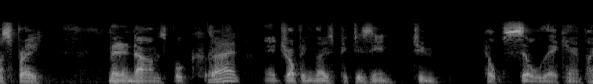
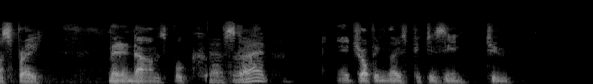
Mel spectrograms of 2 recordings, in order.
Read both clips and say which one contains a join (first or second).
first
